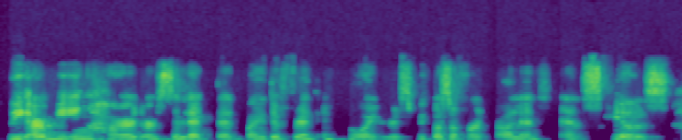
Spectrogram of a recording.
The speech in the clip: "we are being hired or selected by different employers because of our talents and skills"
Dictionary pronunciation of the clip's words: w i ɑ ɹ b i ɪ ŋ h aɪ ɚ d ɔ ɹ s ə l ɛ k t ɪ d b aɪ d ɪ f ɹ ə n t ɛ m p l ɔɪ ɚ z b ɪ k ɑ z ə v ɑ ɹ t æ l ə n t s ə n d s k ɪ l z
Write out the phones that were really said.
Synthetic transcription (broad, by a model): w i ɑ ɹ b i ɪ ŋ h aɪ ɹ d ɔ ɹ s ə l ɛ k t ɪ d b aɪ d ɪ f ɹ ə n t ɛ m p l ɔɪ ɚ s b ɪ k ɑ s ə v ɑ w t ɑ l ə n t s ə n d s k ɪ l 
